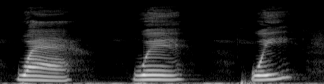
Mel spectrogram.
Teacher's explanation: Focus more on the W sound. In the South Vietnam, it is very common for people to drop the K sound and only keep the W sound for this consonant.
